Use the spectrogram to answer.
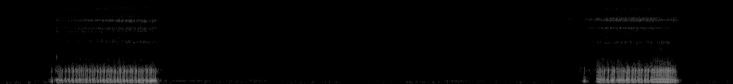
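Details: A sleeping dog gives two loud, rumbling snores about five seconds apart, with quiet breathing between.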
